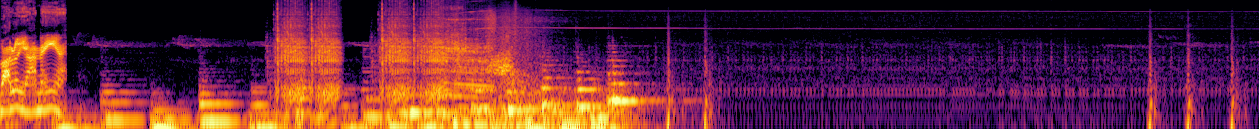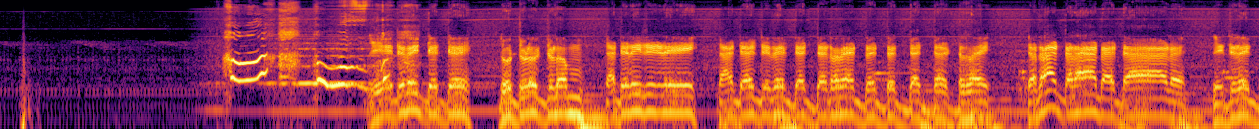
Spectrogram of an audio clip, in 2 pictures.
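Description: A chainsaw revs loudly.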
